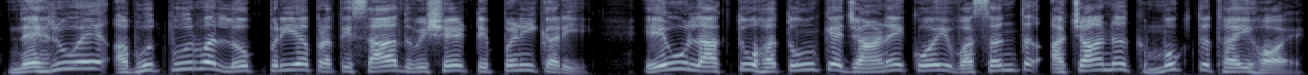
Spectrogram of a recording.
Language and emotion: Gujarati, neutral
